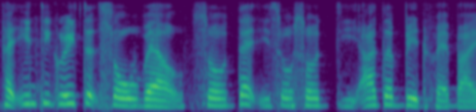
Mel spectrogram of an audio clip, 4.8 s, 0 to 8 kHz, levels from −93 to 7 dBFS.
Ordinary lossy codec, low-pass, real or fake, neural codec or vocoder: none; 7.2 kHz; fake; codec, 16 kHz, 8 kbps, FreqCodec, larger model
